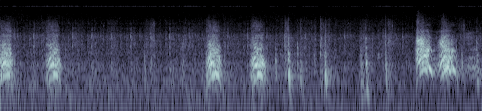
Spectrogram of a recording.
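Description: German shepherd dog barking: loud, separate barks mostly in pairs, near the start, about two seconds in and about four seconds in, with a few weaker barks between.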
